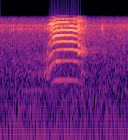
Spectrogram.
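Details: Pet cat Jupiter, a male, meows at his owner, who meows back: one clear, bright meow of about a third of a second, even and slightly arched, against low background hiss inside a room.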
